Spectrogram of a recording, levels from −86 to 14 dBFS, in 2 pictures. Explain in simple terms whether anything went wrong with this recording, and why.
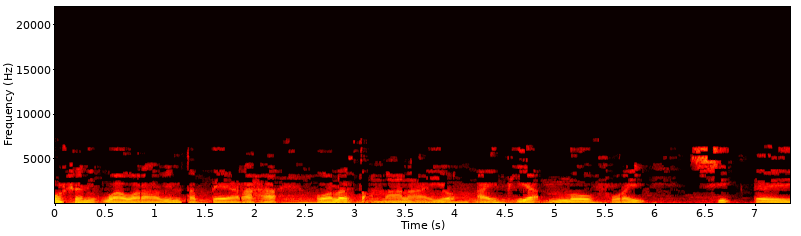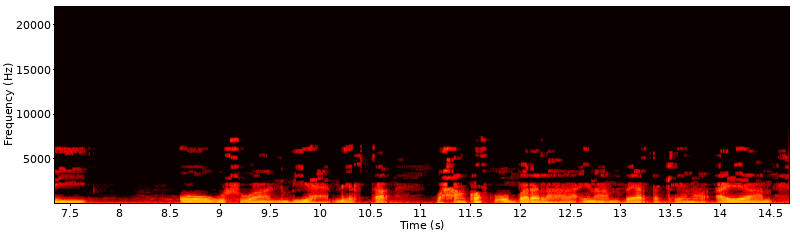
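Yes, the whole speech clip has MP2 compression damage: it sounds dull, with nothing above about 7.3 kHz, plus a gurgling, grainy edge. It's likely from a low-quality MP2 encode that shut off the upper bands and coarsely crunched the rest.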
